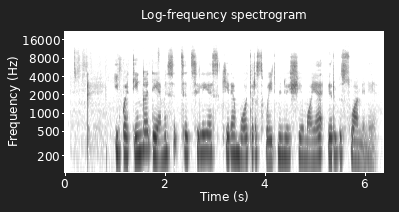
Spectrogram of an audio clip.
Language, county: Lithuanian, Panevėžys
